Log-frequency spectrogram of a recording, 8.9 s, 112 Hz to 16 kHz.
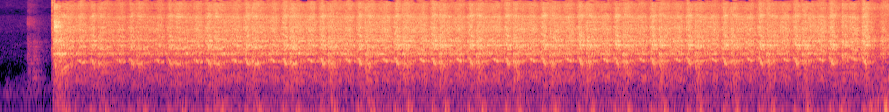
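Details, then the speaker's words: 2012 Polaris Ranger 500 EFI single-cylinder, first start after a new top-end rebuild kit: catches instantly into a fast, even thump with no knock. The little suction sound means the oil system is purged; the start is normal. "So I don't know if you guys could hear that, but that little suction sound, that was the sound that we wanted to hear. So that means the oil system is purged, so we can go ahead, top off our levels and everything."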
